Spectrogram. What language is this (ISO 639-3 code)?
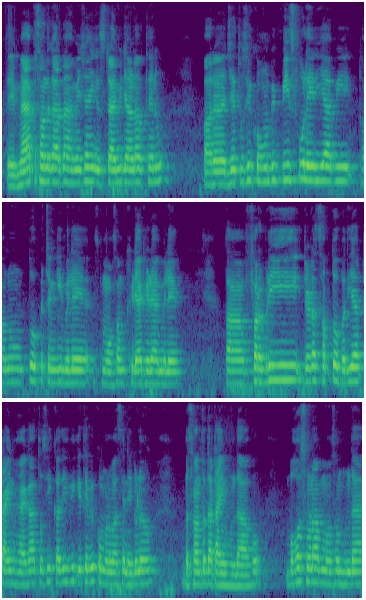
pan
